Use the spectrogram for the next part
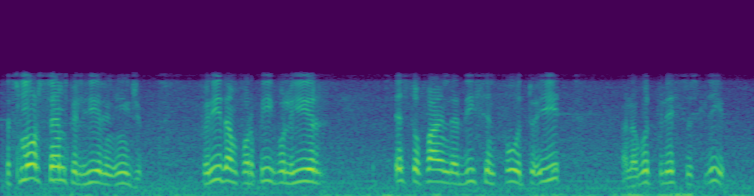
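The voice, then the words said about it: Thick Egyptian accent. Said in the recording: “an actual Egyptian ... His accent is a bit thick, so make sure you listen closely”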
